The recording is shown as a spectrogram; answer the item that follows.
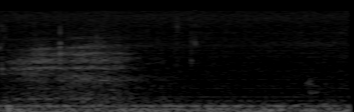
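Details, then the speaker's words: Dog snoring in a quiet room, a low, buzzing, fluttering rumble with a breathy rush at the start, heard as sounding like a fart. "Jude snores, but it sounds like I farted. That's what it sounded."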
